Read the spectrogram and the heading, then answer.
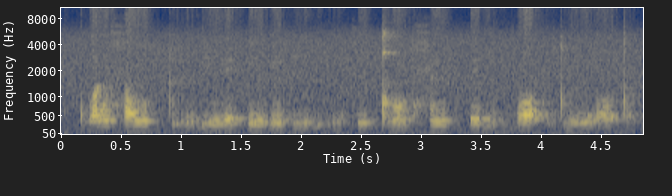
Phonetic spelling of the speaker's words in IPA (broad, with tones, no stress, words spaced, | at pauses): dˤʏ˦ŋħɔ˨ŋtːṵ˧rɗi˨ŋ e˦k͡pĩ˨ɗĩ˧ʔi˨˦ ɗḭ˦rkʲu˦ ɡ͡ǃɔ̃˦bħĩ˧ pːe˦bu˧bɓɔ˦hṵ˦t vĩ˧ wɔ˨t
